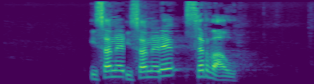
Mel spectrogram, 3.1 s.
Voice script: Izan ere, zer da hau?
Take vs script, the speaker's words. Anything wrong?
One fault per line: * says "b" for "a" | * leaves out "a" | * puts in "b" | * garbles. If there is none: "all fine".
* puts in "izan"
